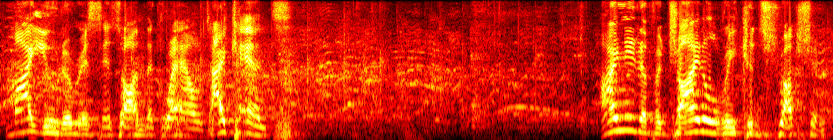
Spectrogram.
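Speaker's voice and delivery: a hint of a frazzled chicken complaining; exhausted chicken. Overworked cruise ship chicken complaining, mock exhausted. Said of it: "a chicken going".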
